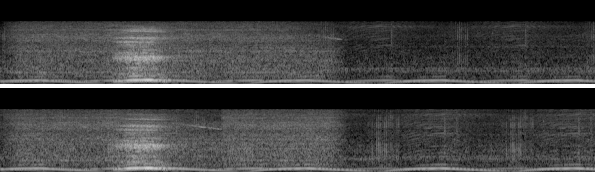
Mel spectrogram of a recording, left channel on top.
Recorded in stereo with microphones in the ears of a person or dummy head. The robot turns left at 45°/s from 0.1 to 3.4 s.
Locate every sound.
1.1 s a gasp: 15° left (ahead or behind), 1.3 m; by 1.8 s 10° right (ahead or behind), 1.3 m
